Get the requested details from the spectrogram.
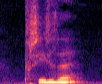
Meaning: yarn (fiber strand for knitting or weaving)
- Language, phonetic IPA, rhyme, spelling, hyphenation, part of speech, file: Czech, [ˈpr̝̊iːzɛ], -iːzɛ, příze, pří‧ze, noun, Cs-příze.ogg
